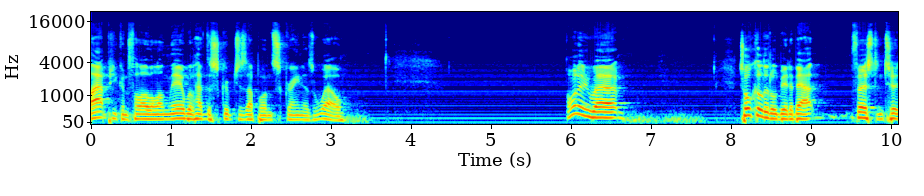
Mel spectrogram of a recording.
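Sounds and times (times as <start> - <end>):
faint mains hum: 0.0 - 10.0
man's voice: 8.1 - 10.0.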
